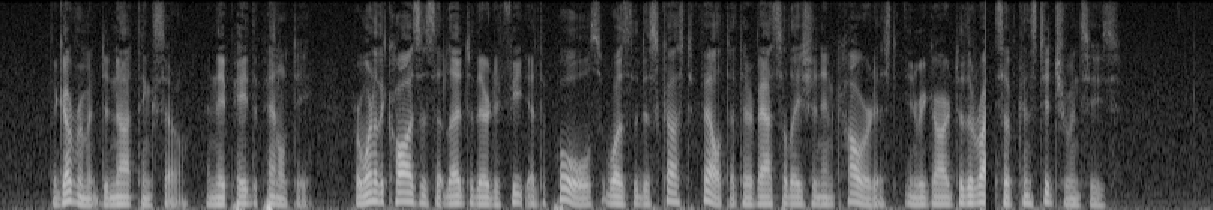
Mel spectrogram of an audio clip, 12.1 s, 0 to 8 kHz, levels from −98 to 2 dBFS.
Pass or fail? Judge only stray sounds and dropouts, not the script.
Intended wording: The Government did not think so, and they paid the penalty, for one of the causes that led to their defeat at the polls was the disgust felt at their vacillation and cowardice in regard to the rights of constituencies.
fail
